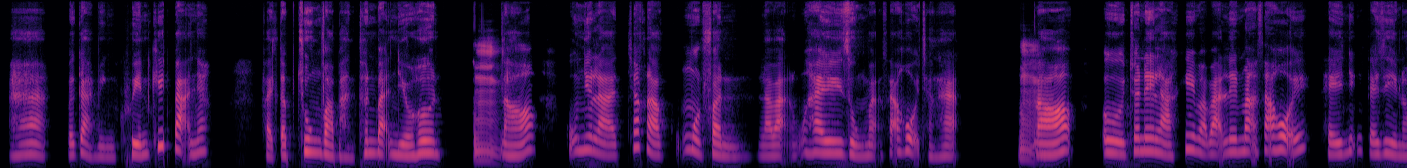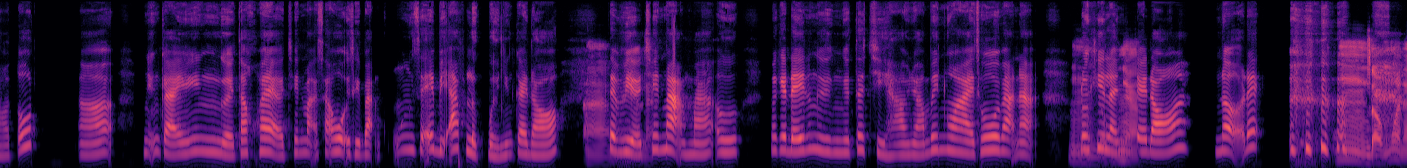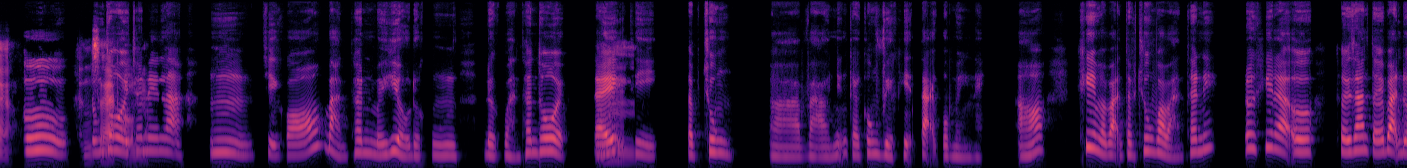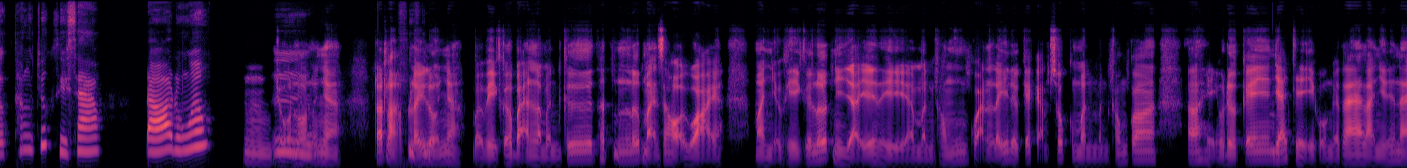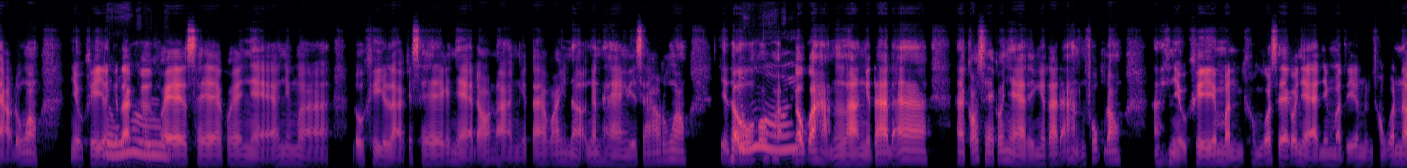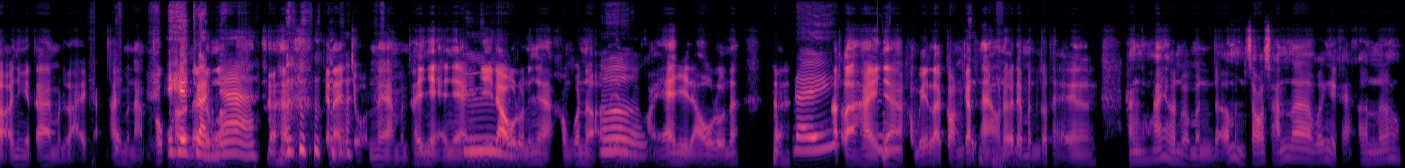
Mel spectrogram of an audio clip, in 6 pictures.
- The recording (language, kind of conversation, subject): Vietnamese, advice, Việc so sánh thành tựu của mình với người khác đã khiến bạn mất định hướng như thế nào?
- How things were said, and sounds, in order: tapping; other background noise; laugh; laugh; laughing while speaking: "đâu"; laughing while speaking: "nhiều"; laugh; laughing while speaking: "Ê"; laugh; laughing while speaking: "Ừ"; laugh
